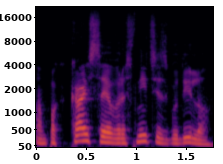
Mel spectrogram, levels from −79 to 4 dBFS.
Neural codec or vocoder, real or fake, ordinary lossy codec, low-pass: none; real; none; none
